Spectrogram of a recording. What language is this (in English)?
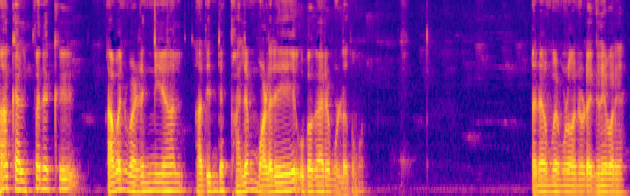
Malayalam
